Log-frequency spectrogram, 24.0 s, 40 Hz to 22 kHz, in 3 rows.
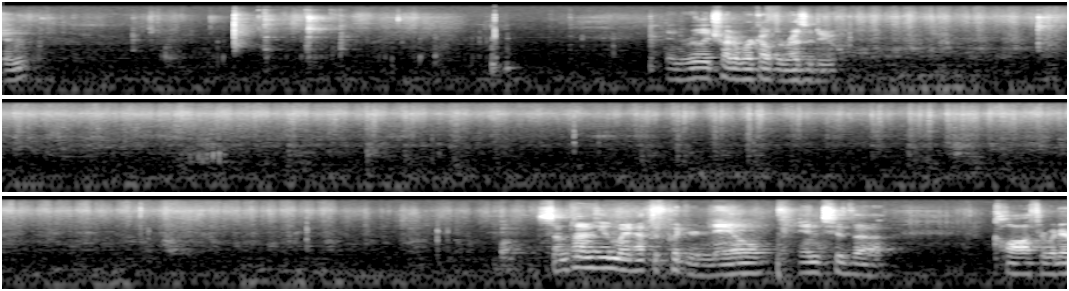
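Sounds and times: cloth rubbing on car paint: 0:05.0 - 0:22.3.

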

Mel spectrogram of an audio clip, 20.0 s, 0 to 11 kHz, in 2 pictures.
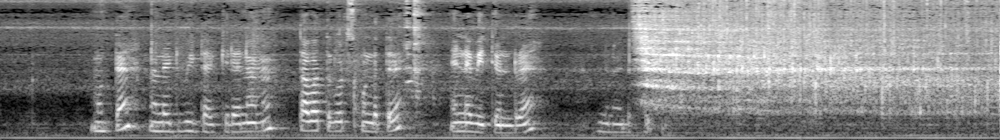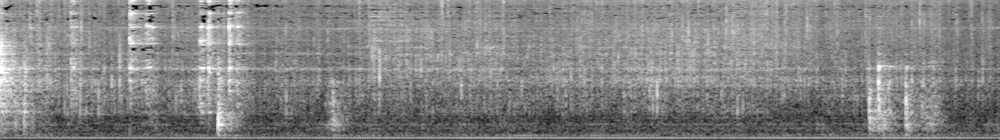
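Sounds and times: egg sizzling in a frying pan: 0:06.3 - 0:20.0.

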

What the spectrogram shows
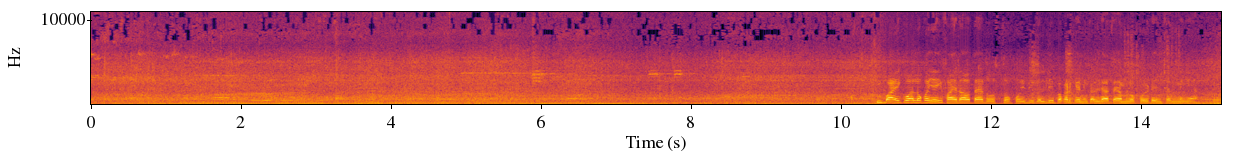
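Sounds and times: traffic road noise: 0:00.0 - 0:15.0.

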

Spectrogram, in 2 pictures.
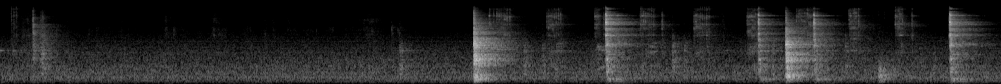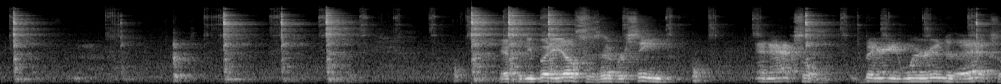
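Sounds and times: ratchet wrench clicking: 0:05.0 - 0:09.2, 0:11.0 - 0:11.4, 0:12.0 - 0:15.7, 0:16.7 - 0:20.0.

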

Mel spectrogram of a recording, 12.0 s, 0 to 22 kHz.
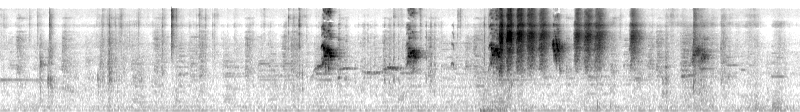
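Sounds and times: budgerigar chirping: 0:04.7 - 0:09.7.

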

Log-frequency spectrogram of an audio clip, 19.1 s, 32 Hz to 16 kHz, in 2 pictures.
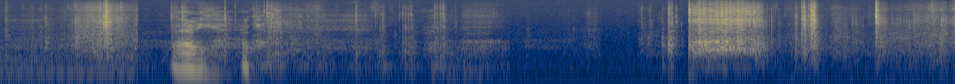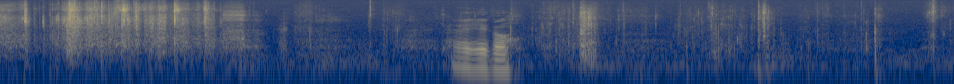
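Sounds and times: rasping scrape: 0:06.9 - 0:09.8.

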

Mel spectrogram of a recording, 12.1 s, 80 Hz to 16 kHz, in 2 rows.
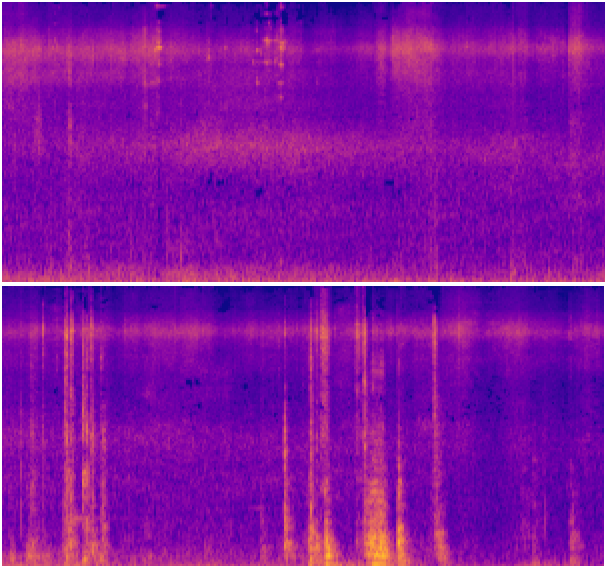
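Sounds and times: truck grille panel clunks and rattles: 0:06.0 - 0:07.2, 0:08.6 - 0:12.0.

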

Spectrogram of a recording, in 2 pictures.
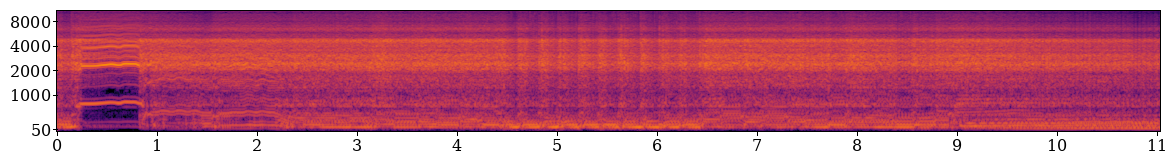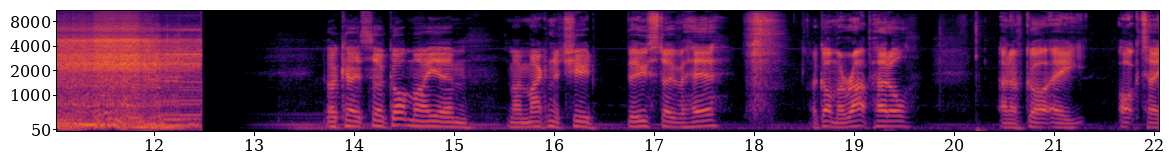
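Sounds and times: distorted electric guitar: 0:00.0 - 0:12.5.

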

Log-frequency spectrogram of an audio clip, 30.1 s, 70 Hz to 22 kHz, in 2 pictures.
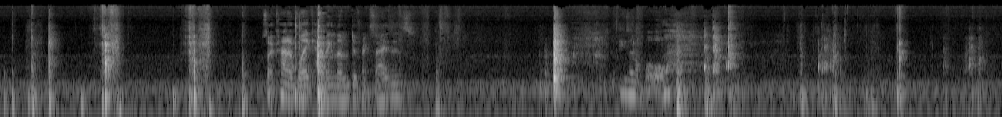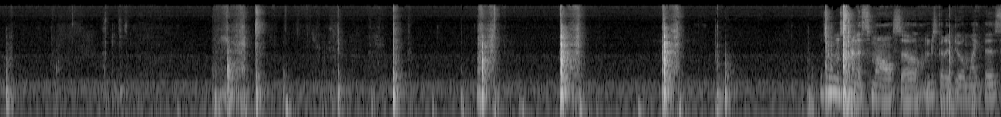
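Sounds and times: knife cutting potatoes on board: 0:00.2 - 0:01.9, 0:02.6 - 0:03.7, 0:18.2 - 0:19.1, 0:22.0 - 0:22.6, 0:23.4 - 0:23.9, 0:24.9 - 0:26.0.

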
